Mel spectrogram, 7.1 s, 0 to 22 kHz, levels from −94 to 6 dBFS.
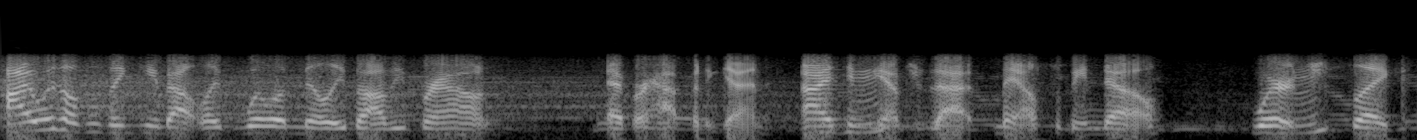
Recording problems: phone-call audio; poor line
background music; noticeable; throughout; 20 dB below the speech
voice in the background; faint; throughout; 30 dB below the speech

